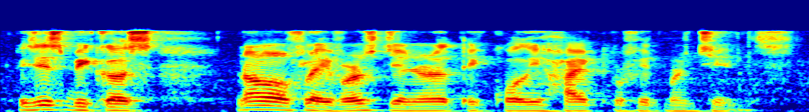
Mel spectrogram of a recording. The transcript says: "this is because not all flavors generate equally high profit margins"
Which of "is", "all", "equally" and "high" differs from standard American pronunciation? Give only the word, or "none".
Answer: is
